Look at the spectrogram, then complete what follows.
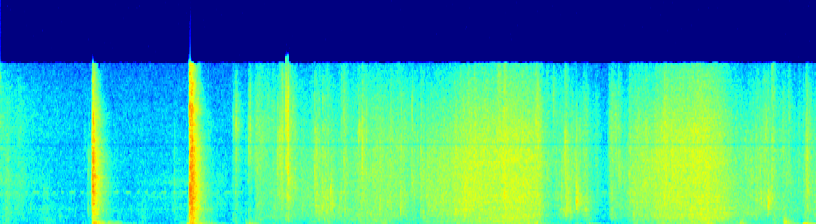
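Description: A large, heavy cardboard shipping box being handled: two sharp knocks about a second apart, then a long rough scraping as the box is shoved across the floor, and another knock near the end as it is set against the wall.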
